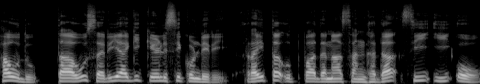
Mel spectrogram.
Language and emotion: Kannada, neutral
